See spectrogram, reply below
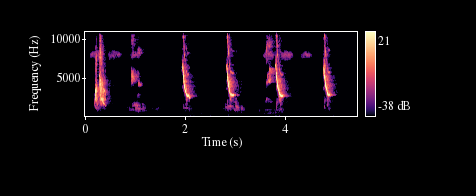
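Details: Actively singing long-tailed shrike, a lure recording for stressed shrikes: sharp downslurred squeaky notes repeated roughly once a second, mixed with softer scratchy chatters and a brief thin whistle between them.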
